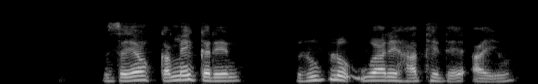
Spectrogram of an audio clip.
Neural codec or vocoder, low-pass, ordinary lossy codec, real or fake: none; 7.2 kHz; Opus, 16 kbps; real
